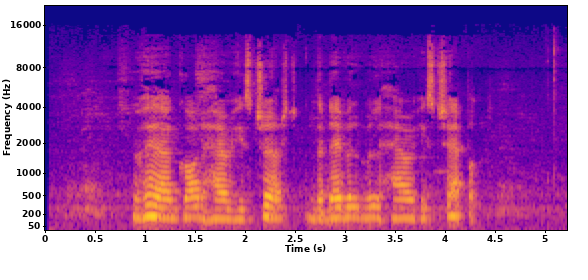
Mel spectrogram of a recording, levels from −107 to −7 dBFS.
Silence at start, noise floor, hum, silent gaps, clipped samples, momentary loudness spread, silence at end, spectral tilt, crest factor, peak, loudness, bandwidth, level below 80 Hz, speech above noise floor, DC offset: 0.3 s; -55 dBFS; none; none; under 0.1%; 19 LU; 0.65 s; -5 dB/octave; 20 dB; -10 dBFS; -28 LUFS; 13.5 kHz; -62 dBFS; 28 dB; under 0.1%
